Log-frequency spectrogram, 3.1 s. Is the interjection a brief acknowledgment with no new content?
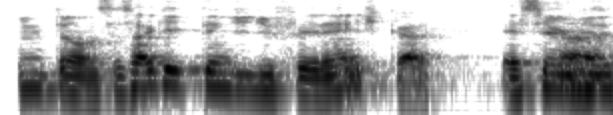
Yes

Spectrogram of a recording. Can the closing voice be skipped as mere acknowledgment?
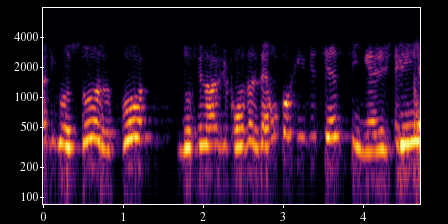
No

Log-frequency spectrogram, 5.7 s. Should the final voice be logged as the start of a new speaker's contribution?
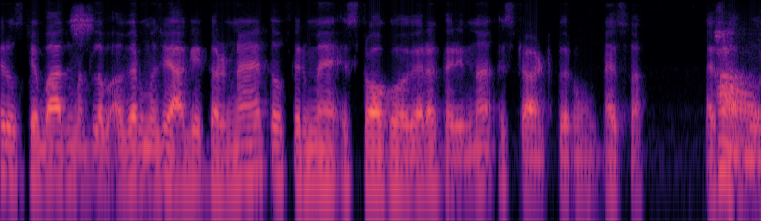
Yes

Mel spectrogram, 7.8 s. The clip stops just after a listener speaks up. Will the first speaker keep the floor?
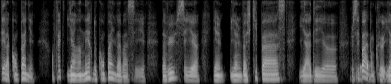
Yes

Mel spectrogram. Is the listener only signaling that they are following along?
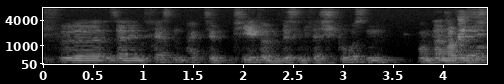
Yes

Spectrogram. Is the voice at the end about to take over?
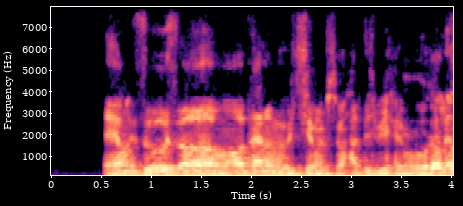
Yes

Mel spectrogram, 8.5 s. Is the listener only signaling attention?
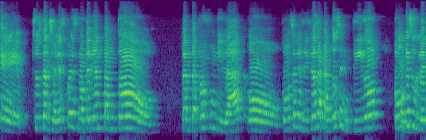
Yes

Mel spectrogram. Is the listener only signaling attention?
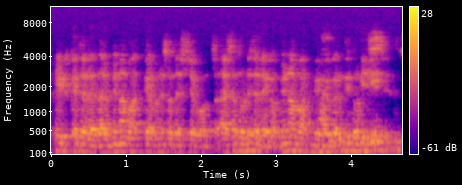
No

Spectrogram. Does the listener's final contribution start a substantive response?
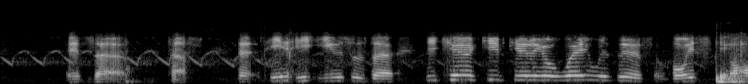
Yes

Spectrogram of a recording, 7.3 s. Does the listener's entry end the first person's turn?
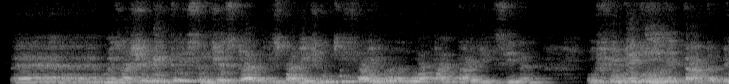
No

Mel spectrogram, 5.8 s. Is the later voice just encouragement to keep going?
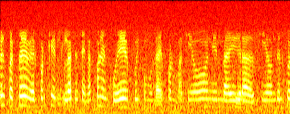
Yes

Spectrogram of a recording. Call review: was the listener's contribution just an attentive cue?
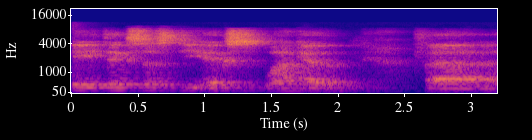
Yes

